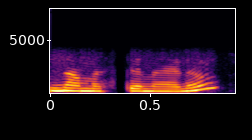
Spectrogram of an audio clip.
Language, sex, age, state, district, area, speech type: Telugu, female, 30-45, Andhra Pradesh, West Godavari, rural, conversation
